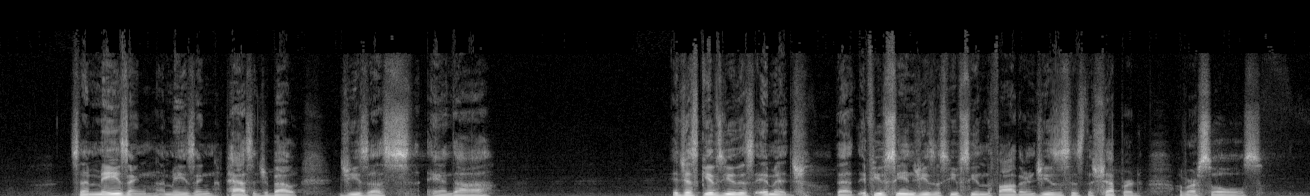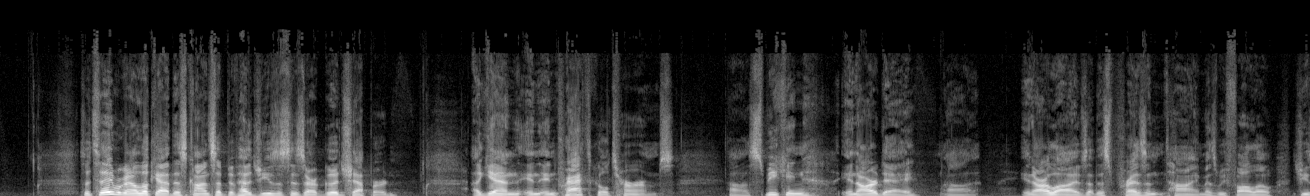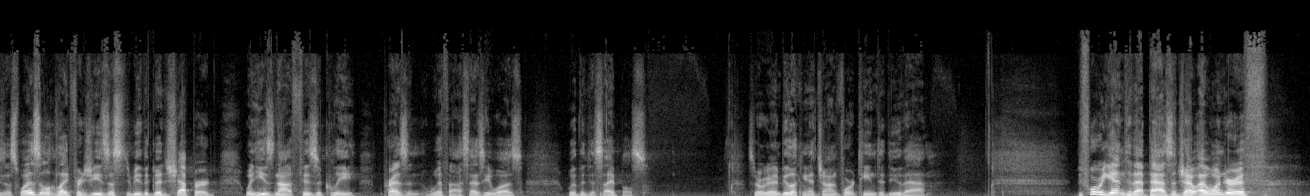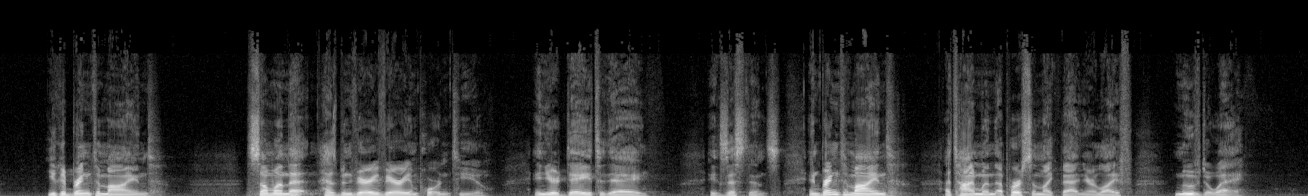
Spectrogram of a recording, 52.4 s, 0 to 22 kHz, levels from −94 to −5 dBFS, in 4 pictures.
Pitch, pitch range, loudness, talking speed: 125 Hz, 110-145 Hz, -20 LUFS, 175 wpm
